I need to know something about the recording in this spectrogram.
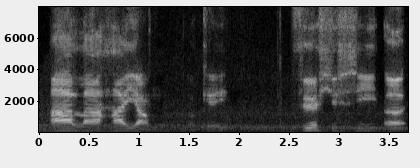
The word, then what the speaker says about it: Elohim: Then it says Allahayam, you know, with the right pronunciation, which is plural, which means gods, angels.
